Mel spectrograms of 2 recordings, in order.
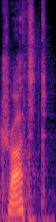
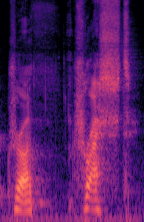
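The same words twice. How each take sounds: First: The s sound is said with a lisp. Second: The s sound is said clearly.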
